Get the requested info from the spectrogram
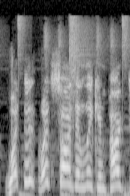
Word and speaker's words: Linkin Park: They have Paramore and Linkin Park, okay? – Hey. Stop real quick. – Yes? – Linkin Park has an R in it. Pronounce the damn R, you fucking northerner.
